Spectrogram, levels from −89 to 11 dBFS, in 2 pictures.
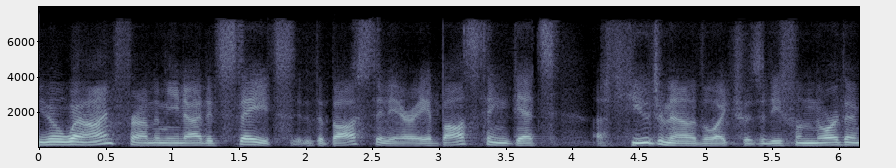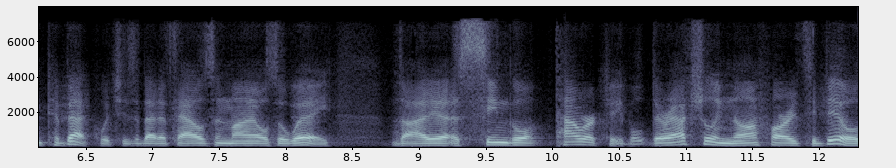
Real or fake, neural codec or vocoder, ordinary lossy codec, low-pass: fake; codec, 16 kHz, 0.5 kbps, FunCodec, trained on Chinese and English, 25 frames a second; AAC, 32 kbps; 7.2 kHz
